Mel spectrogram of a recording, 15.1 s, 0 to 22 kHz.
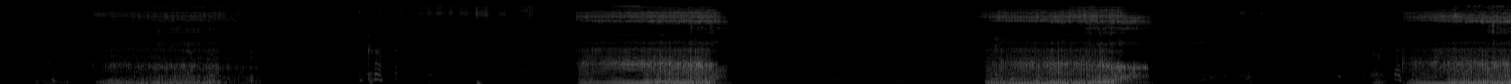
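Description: Loud rattling snores on each breath in, about 15 breaths a minute, with quiet pauses between.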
